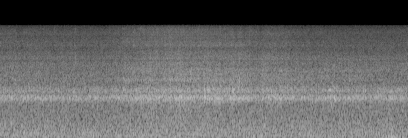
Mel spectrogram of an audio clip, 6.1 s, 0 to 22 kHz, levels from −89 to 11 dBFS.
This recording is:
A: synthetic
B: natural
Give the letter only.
A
